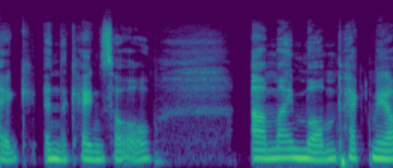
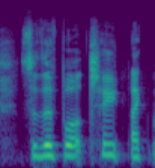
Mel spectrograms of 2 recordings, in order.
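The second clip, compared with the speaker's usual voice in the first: normal talking voice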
